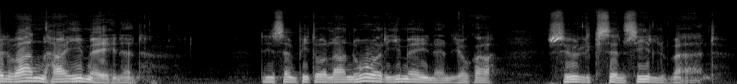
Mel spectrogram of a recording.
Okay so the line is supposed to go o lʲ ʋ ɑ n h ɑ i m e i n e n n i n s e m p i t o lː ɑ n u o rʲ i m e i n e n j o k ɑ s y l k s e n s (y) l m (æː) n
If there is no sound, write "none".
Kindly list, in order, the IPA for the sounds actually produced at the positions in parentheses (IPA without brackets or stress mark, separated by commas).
i, æː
